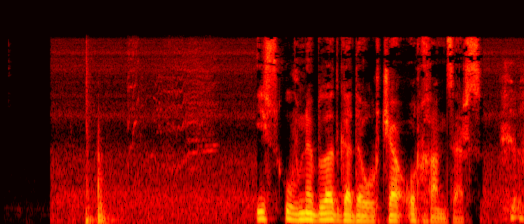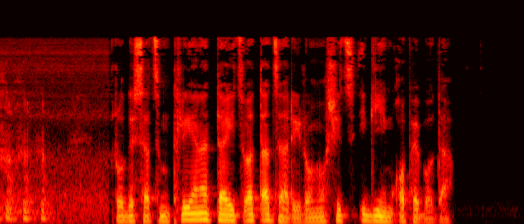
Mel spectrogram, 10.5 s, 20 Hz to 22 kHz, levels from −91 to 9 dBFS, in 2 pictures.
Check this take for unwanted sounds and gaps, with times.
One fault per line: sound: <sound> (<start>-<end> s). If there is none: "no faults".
sound: squeak (0.7-2.2 s)
sound: laugh (5.0-6.2 s)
